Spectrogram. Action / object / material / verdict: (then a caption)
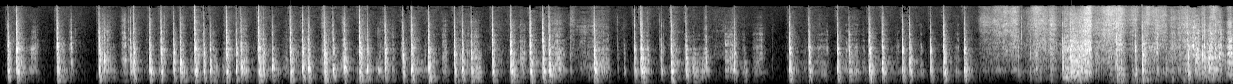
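tap / small closed cardboard box / cardboard / none. Long nails tap quickly on the lid and edges of a small, closed, hollow brown kraft cardboard gift box held up in both hands. The result is a rapid run of short, dry, hollow clicks with a midrange tone and almost no ring. Near the end, the tapping gives way to a steadier, brighter rustling texture.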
